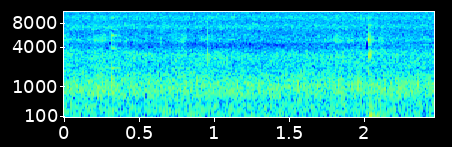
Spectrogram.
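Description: Faint room tone: a steady low hiss with no distinct sound.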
